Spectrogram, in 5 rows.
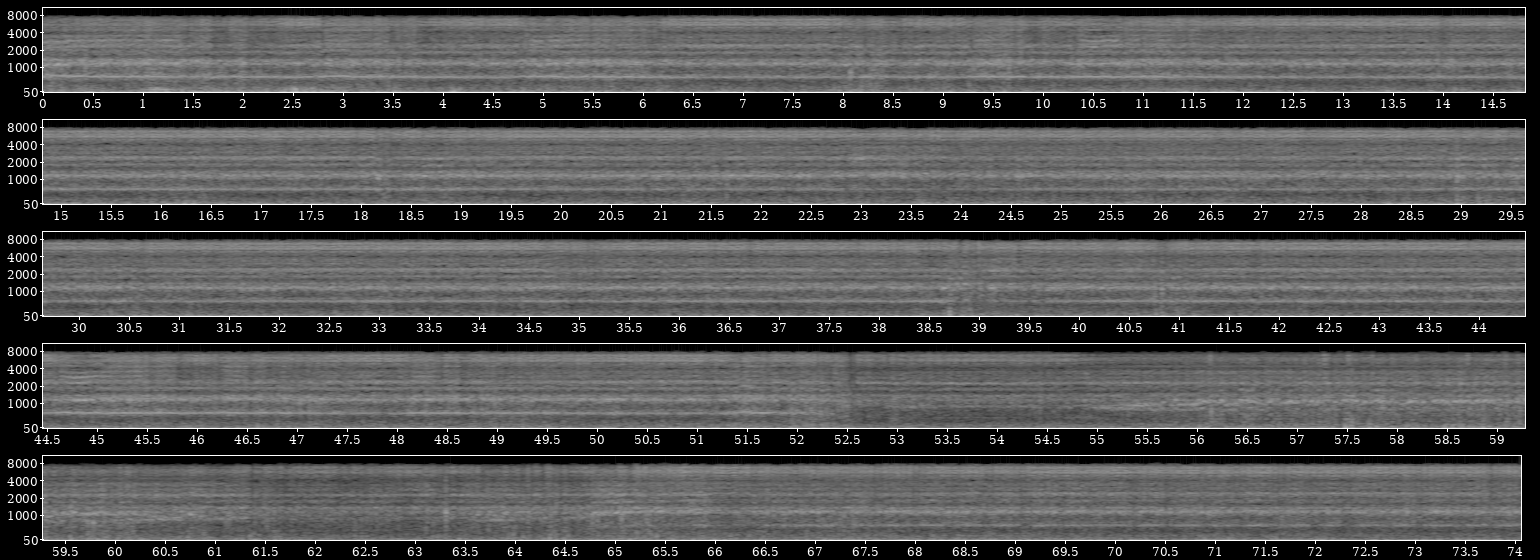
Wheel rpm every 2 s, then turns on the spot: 160, 160, 160, 160, 160, 160, 160, 160, 160, 160, 160, 160, 160, 160, 160, 160, 160, 160, 160, 160, 160, 160, 160, 160, 160, 160, 130, 110, 110, 110, 120, 110, 140, 160, 160, 160, 160.
none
